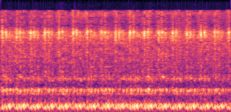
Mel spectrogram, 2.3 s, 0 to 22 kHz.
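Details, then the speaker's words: Car exhaust at idle: steady low idle with uneven putt-putt chuffing from tailpipe; suggested causes are an intake air leak or one cylinder working poorly, not confirmed. "概率排第5的是排气系统，常见怠速时排气管有突突突突的声音。"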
